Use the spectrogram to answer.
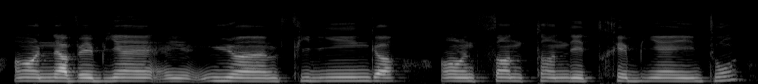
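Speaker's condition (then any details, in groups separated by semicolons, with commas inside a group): Ataxia-telangiectasia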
